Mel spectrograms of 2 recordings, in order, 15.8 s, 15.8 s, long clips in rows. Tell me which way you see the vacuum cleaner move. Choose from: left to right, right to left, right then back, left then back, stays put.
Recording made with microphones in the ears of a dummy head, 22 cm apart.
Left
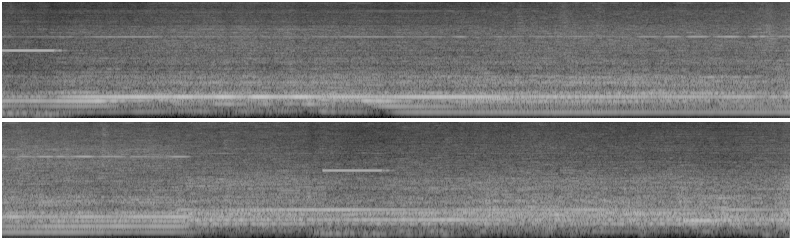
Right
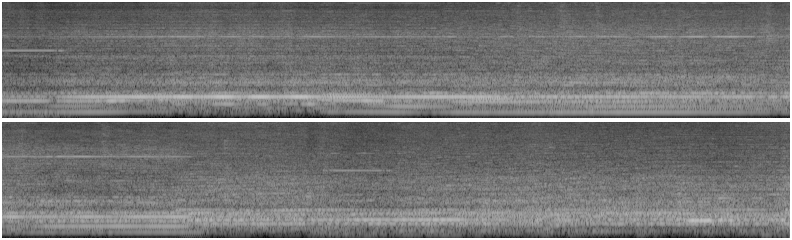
left then back.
